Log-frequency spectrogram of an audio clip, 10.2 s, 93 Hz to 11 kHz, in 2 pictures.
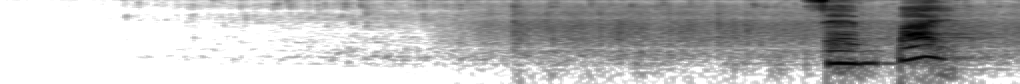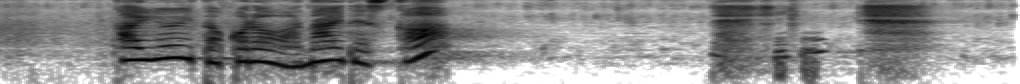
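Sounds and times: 
water poured while washing someone's back: 2.0s - 10.1s
speech: 4.2s - 4.9s, 6.2s - 7.5s, 9.0s - 9.7s.

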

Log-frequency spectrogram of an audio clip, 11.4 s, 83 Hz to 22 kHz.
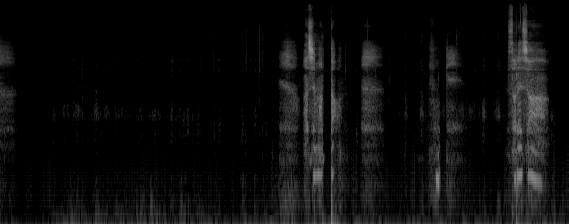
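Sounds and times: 
automatic writing pen scratching on paper: 1.3s - 5.4s, 8.0s - 11.1s
speech: 6.2s - 6.6s, 8.7s - 9.0s, 10.3s - 11.0s.

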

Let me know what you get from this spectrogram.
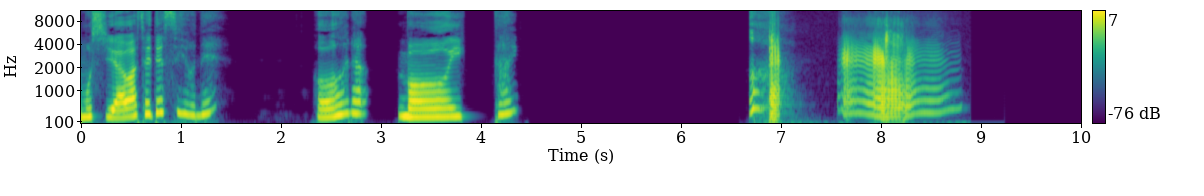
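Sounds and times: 
speech: 0.0s - 1.4s, 2.3s - 4.4s
fart: 6.7s - 8.9s.

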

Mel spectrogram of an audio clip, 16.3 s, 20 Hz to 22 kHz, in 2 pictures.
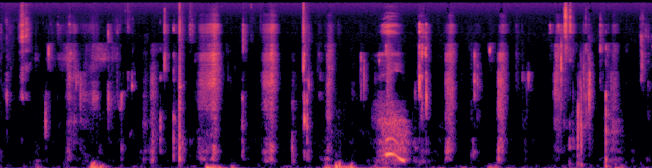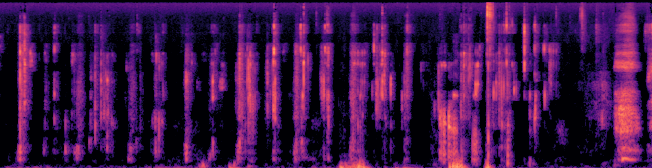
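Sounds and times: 
crunchy chewing and bites: 0.0s - 15.8s
throat gulping while eating: 1.1s - 1.4s, 10.5s - 15.1s
speech: 4.8s - 5.2s.

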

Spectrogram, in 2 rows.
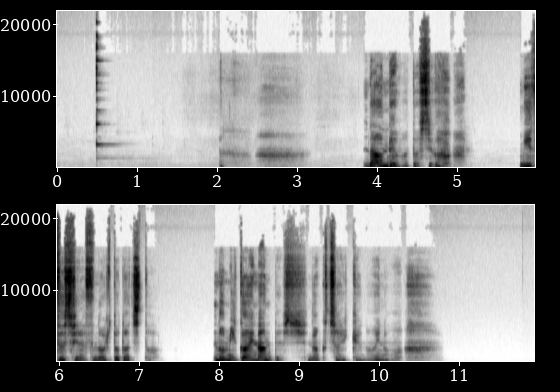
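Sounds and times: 
glasses clinking in a toast: 0.5s - 1.0s
speech: 3.8s - 5.2s, 5.8s - 7.3s, 7.9s - 10.7s.

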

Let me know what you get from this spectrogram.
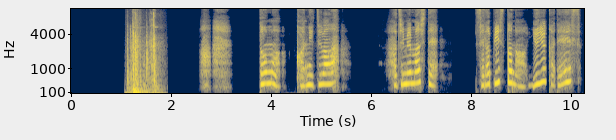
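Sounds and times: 
front door latch clunk and rattle: 1.1s - 1.9s
speech: 3.8s - 5.5s, 6.4s - 7.4s, 8.1s - 10.2s.

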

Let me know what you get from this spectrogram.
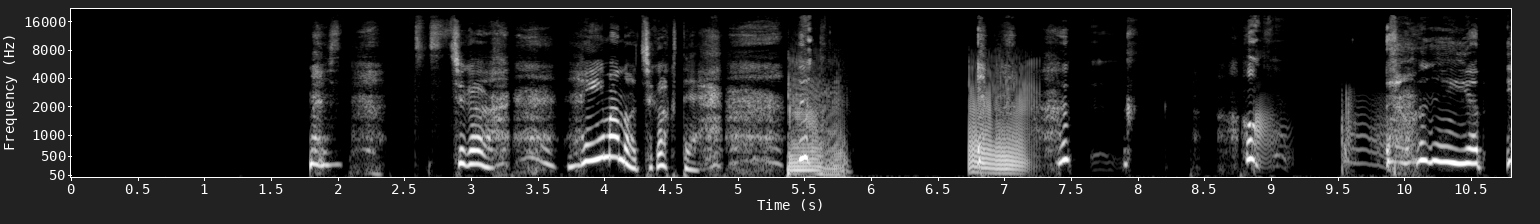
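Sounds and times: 
speech: 1.8s - 5.9s, 7.4s - 7.9s, 10.2s - 10.8s
loud farts: 6.8s - 7.3s.

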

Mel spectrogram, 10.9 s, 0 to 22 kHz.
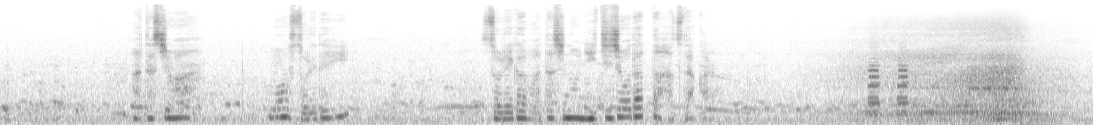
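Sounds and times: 
speech: 1.5s - 2.1s, 2.7s - 3.6s, 4.9s - 7.3s
black car driving past: 7.9s - 10.9s
car horn toots: 8.5s - 10.1s.

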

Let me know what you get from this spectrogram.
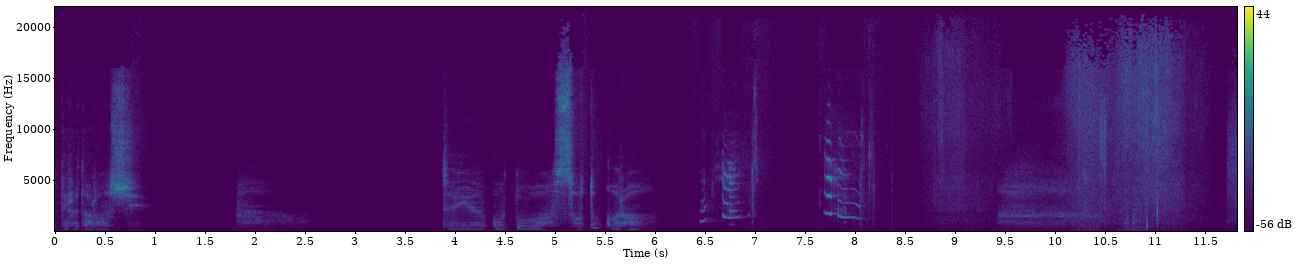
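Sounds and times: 
speech: 0.1s - 0.9s, 3.9s - 6.0s
cat meowing indoors at New Year: 7.7s - 8.2s
soft shuffling and rustling: 8.7s - 9.4s, 10.1s - 11.8s.

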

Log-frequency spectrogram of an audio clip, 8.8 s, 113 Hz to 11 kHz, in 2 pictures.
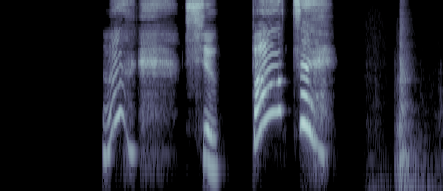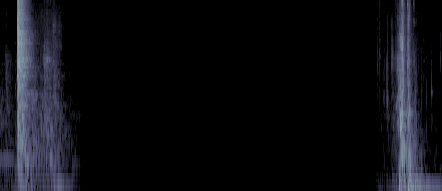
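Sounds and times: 
speech: 1.0s - 3.4s
door sliding and bumping shut with knocks and rattle: 3.7s - 5.2s, 8.3s - 8.8s.

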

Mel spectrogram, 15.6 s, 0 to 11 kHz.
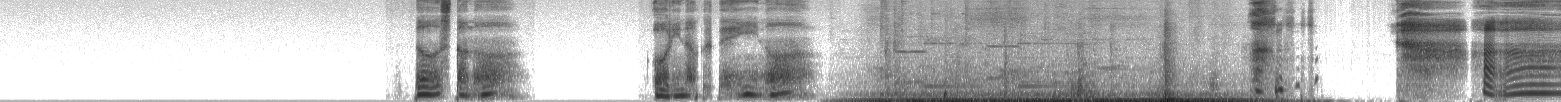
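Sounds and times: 
speech: 4.2s - 5.2s, 6.6s - 8.2s, 12.5s - 13.2s, 14.8s - 15.5s
train carriage rumble: 8.3s - 12.8s
train door sliding shut: 8.3s - 13.0s.

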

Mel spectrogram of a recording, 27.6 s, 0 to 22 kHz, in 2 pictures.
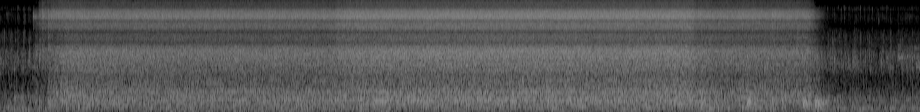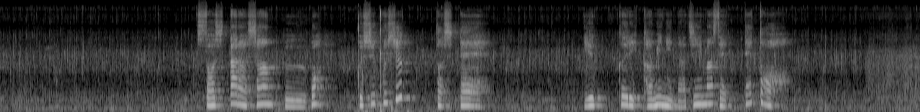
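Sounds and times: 
shower water spraying on hair of a seated person: 0.5s - 12.4s
speech: 16.9s - 21.2s, 22.6s - 25.6s.

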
